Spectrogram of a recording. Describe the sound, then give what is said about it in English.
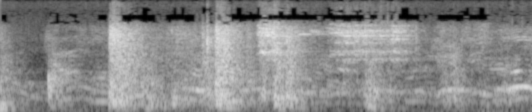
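A quick flurry of heavy thuds, punches to the stomach and chin landing and a man being knocked down onto the floor, amid scuffling and vocal grunts. “You knock him down.”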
